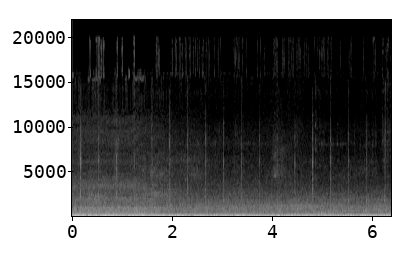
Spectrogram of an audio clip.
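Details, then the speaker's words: HCalory TB2 Toolbox 2 diesel heater, hardwired to a battery box, just after first startup: blowing but not hot yet, low steady fan rumble with light regular fuel pump ticking; normal warm-up. "It's blowing, but it's not hot yet. I don't know if you can hear the ticking on this."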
